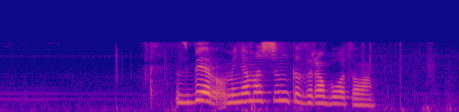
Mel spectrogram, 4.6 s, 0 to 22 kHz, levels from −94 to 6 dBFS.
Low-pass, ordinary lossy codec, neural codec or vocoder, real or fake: 5.4 kHz; none; none; real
